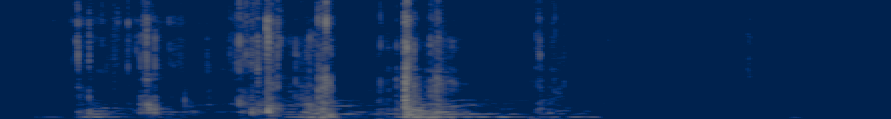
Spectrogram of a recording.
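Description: Faint crinkling and crackling of a foil mite-treatment package being handled, with a few sharper crackles in the middle, over a faint steady hum.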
